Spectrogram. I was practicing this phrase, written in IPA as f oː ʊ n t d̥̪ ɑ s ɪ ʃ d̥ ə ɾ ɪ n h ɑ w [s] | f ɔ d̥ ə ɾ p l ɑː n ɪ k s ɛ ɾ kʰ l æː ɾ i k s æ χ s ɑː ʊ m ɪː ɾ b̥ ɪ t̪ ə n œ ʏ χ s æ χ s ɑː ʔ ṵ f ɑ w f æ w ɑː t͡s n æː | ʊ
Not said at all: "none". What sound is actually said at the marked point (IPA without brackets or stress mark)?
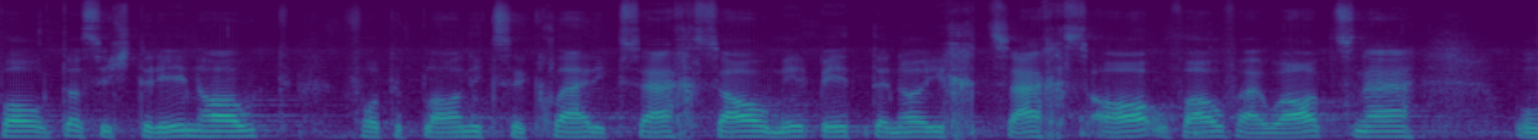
t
